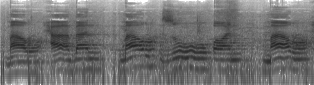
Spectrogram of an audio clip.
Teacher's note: kalau ro itu sukun, posisi dia akan berhukum tafkhim atau tebal, maka bibir itu mengikuti biasanya agak monyong sedikit ya.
